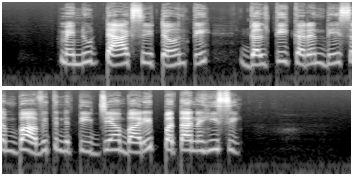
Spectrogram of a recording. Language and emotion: Punjabi, fearful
